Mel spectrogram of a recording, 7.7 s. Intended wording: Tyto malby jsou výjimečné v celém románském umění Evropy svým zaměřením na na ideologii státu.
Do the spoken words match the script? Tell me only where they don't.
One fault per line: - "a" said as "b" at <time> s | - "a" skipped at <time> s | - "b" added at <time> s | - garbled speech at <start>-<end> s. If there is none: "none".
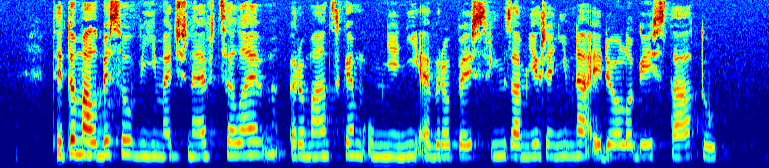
- "na" skipped at 5.9 s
